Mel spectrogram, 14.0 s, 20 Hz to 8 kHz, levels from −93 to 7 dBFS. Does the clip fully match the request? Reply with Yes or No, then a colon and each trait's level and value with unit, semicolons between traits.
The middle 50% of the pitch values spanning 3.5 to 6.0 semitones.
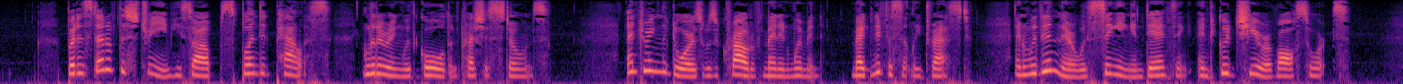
Yes: average, 4.5 semitones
